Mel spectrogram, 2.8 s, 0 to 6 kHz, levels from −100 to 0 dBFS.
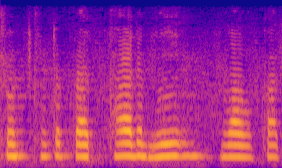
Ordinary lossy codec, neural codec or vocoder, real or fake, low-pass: none; codec, 16 kHz, 1.1 kbps, Voila-Tokenizer; fake; 5.4 kHz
